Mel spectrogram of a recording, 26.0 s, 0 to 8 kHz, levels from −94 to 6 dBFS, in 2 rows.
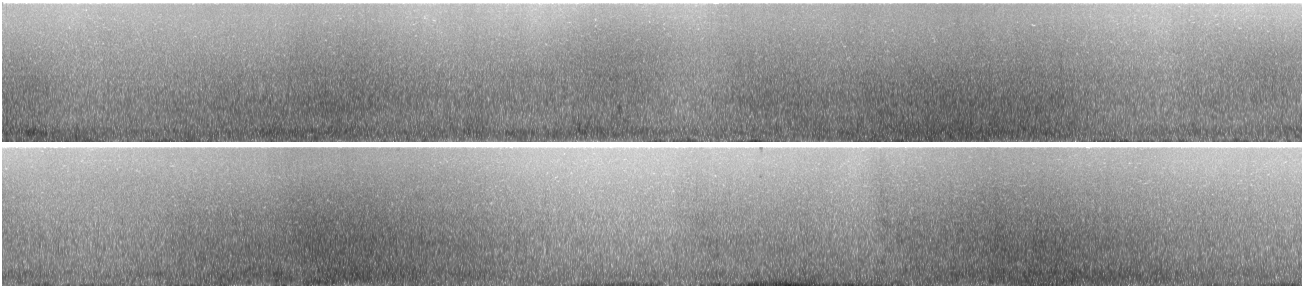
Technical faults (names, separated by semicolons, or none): none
